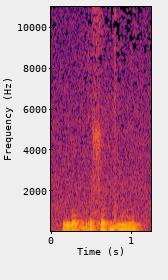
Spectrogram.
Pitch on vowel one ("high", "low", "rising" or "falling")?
low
